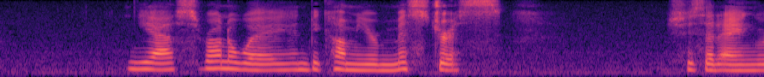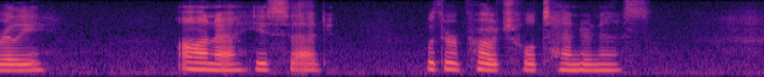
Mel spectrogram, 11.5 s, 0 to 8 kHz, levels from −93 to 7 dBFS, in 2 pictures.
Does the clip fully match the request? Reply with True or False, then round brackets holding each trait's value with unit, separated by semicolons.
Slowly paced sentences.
True (85 wpm)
